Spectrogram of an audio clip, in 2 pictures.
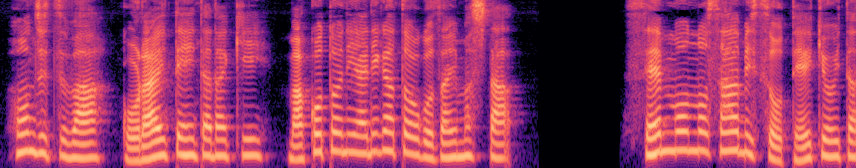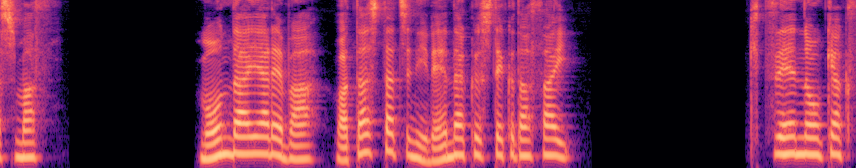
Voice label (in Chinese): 外籍日语女 自然缓慢温柔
